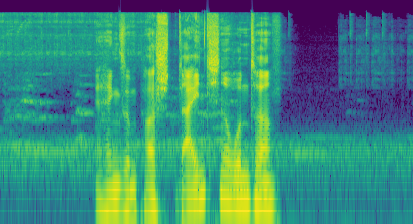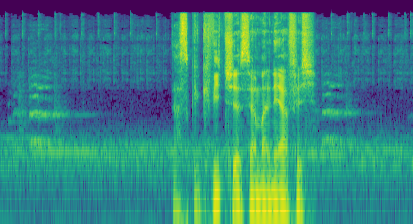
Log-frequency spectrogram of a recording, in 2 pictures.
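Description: A young man talks with animation, close into a microphone.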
